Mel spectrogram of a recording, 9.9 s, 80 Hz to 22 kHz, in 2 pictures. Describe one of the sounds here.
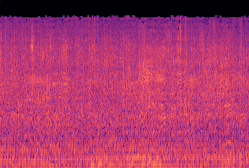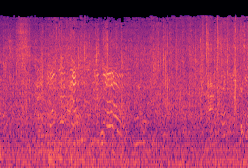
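An Audi RS6 Avant with a twin-turbo V8 rolls up slowly.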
